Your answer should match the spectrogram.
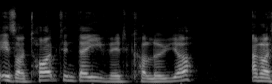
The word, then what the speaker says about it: Kaluuya: Spider-Punk, who's going to be voiced by David Kalua. I feel like I completely butchered that name. I'm so sorry. I think that's his last name. I don't think that's his first name. It's David Kaluuya. Kaluuya.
